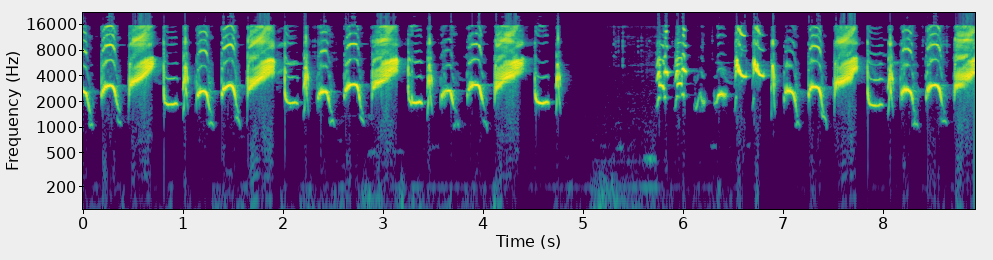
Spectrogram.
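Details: Asian pied starling song played to draw replies from other starlings: loud repeated hooked whistles and harsh notes in quick bursts, a short quiet break with low background noise near the middle, then the same phrase pattern returns.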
